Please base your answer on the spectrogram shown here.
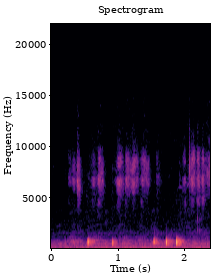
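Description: Faint scratchy strokes of handwriting during a business mathematics lesson, a handful of short pen or chalk marks spaced irregularly over a quiet background.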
